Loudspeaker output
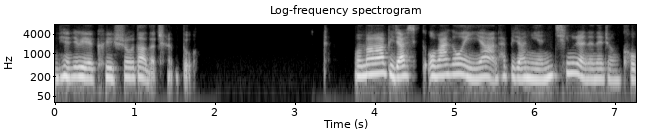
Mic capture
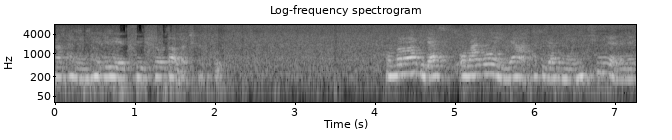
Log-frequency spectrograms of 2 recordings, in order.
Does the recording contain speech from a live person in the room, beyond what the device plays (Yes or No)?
No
